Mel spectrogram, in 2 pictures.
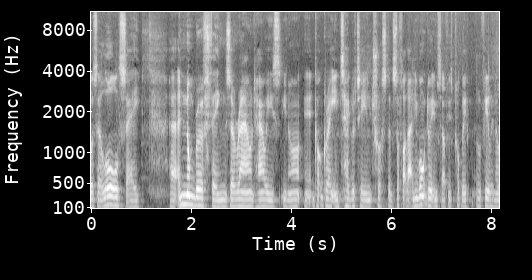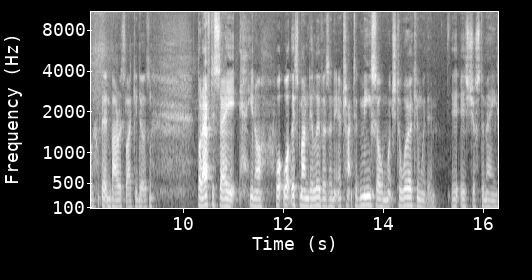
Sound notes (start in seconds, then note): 9.2 guy laughs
